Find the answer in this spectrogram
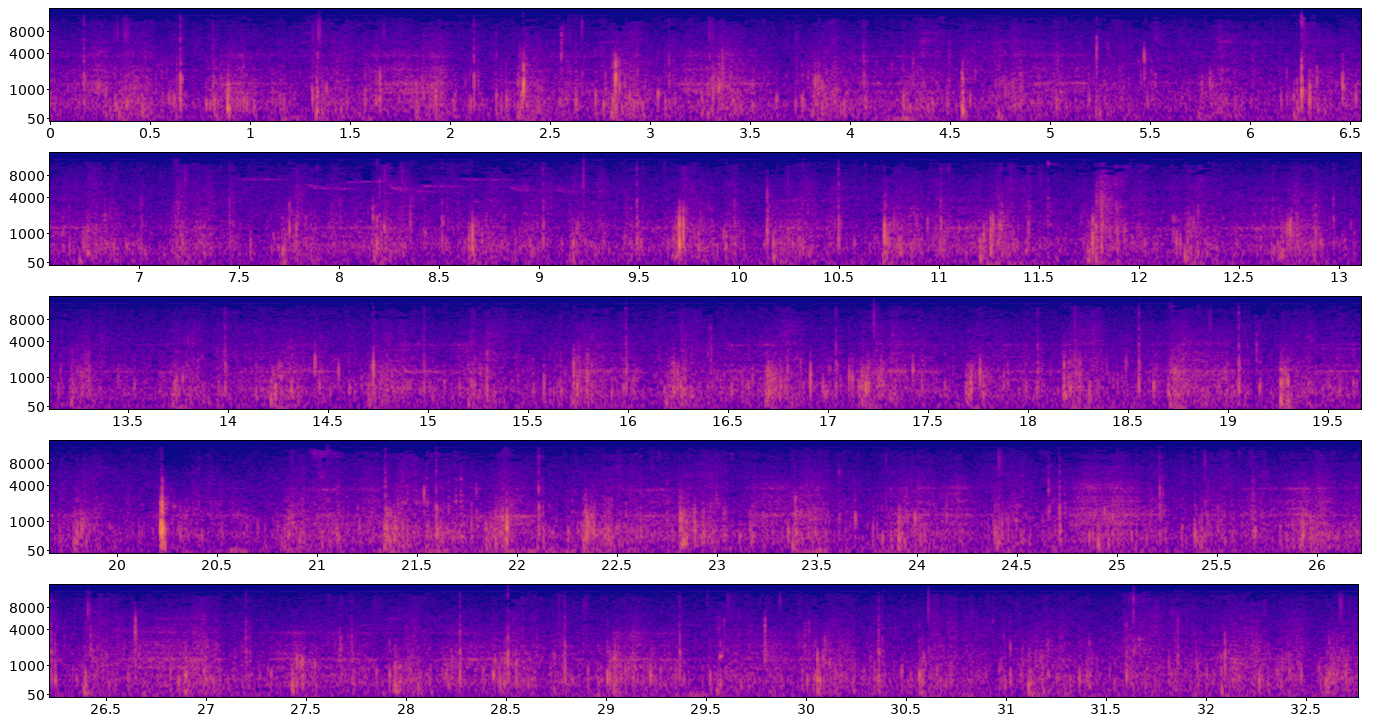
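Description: Hiker's footsteps crunching on a dry, leaf-strewn dirt trail at a steady walking pace, with one sharper knock about two-thirds of the way through.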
